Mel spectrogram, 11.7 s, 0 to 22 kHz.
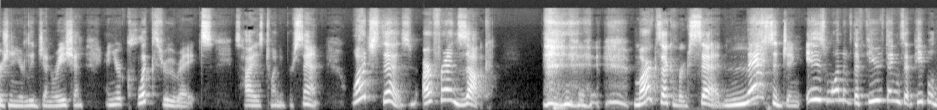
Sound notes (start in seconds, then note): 6.8 laughs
